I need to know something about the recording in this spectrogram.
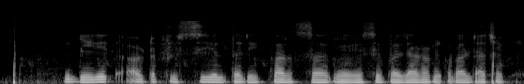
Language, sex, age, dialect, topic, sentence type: Magahi, male, 51-55, Northeastern/Surjapuri, agriculture, statement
